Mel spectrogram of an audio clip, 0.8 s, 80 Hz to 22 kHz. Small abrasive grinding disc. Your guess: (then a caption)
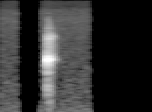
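Sound. A small abrasive grinding disc, supported on a paint brush handle, is tapped once with a non-metallic object about 45 degrees from vertical in a ring test. It gives a single brief, bright tick with a clear tone centred near 2.6 kHz that dies away almost instantly. The clear tone shows there are no cracks in the wheel, since a crack would stop the vibrations from carrying through and give a dead tone.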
